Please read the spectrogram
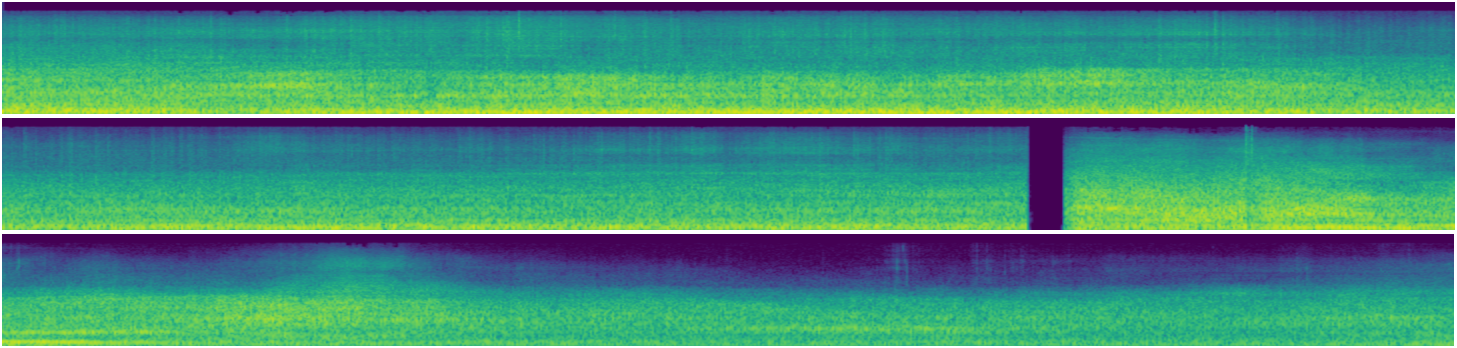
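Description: Steady rumble of tyre and road noise inside a car cabin at highway speed. After a cut about two-thirds of the way in, a different rush of noise swells and fades over several seconds, leaving a quieter steady hum.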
